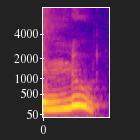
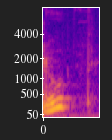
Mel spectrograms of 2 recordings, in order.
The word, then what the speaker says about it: loup: la fin du mojal loup et loup l o u p et on retrouve l'animal. Tout est là dans ce qu'on ne prononce pas dans ce X et dans ce P.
